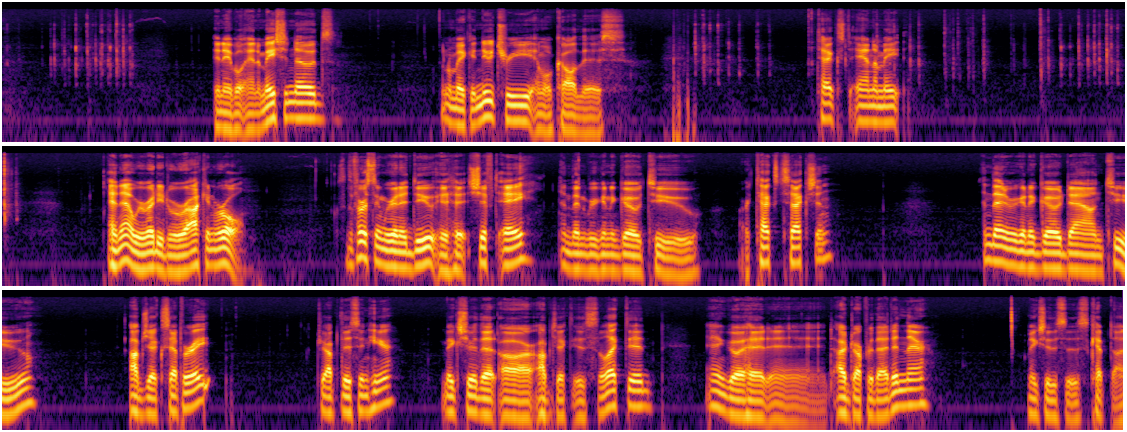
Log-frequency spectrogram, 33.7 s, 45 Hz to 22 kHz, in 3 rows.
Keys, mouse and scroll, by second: 0.5-1.2 typing, 3.7 click, 6.9-11.0 typing, 11.3 Return, 15.3 click, 15.5 shift+a, 24.7 click, 30.3 click, 31.4-32.3 scroll up 1.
